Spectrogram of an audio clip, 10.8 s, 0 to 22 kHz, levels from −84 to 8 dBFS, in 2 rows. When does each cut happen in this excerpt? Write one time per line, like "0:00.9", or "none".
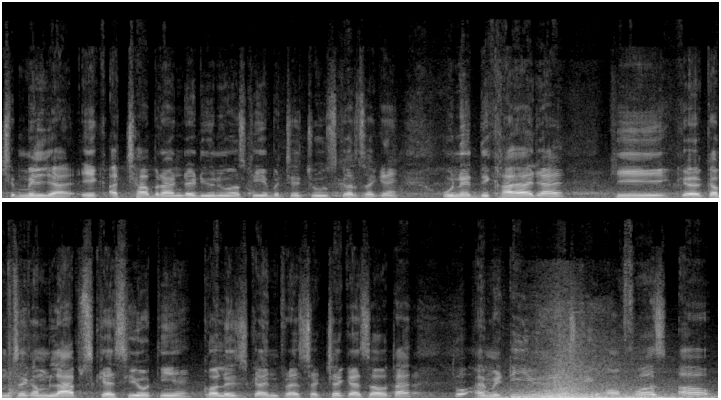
0:08.6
